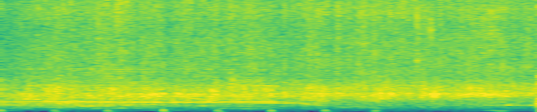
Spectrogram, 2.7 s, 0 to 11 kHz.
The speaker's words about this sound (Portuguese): Nós estamos em 1 de outubro. Dê, dê uma salva de palmas ao mês que está começando.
